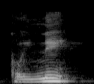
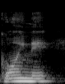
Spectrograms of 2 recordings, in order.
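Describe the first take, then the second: First: It is said as koiné, ending in a stressed e. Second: It is said as coine, without a stressed final e. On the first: The speaker calls it right. "la verdadera forma como lo se podría pronunciar" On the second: The speaker calls it wrong. "ni coine"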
